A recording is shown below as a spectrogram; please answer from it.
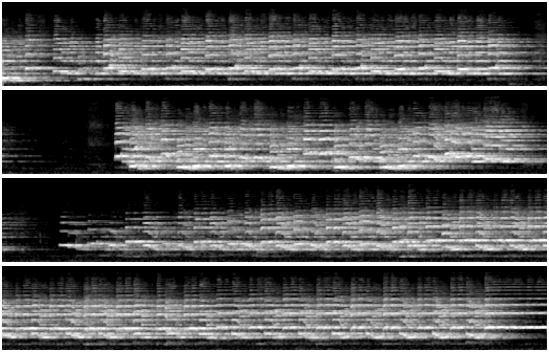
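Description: Unaccompanied saxophone playing fast runs of short notes. The sound fades almost to silence about eight seconds in and comes back suddenly and loud two seconds later. There is one more short break about sixteen seconds in, after which rapid repeated figures run on.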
